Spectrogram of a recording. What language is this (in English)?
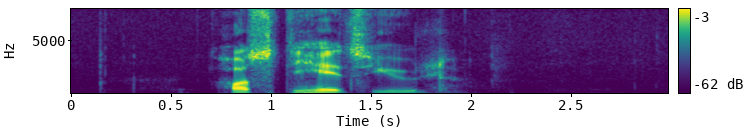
Norwegian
